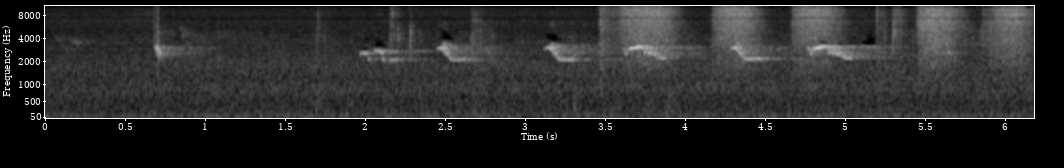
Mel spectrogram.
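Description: A songbird gives short repeated chirps, about two a second. From about three and a half seconds in, a stiff broom sweeps across paving stones in strokes about two a second.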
